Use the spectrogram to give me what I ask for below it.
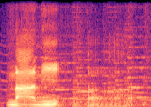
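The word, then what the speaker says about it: なに: It actually comes from nani, what, simple, a simpler what in Japanese, accent on the na.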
